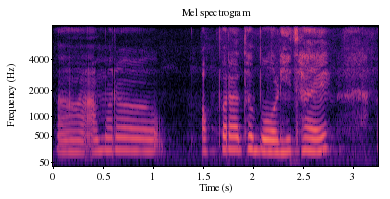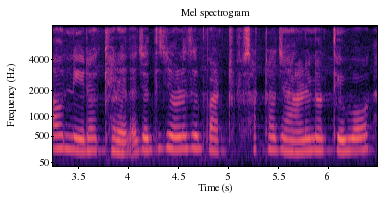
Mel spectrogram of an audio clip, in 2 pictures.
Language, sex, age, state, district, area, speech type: Odia, female, 18-30, Odisha, Rayagada, rural, spontaneous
